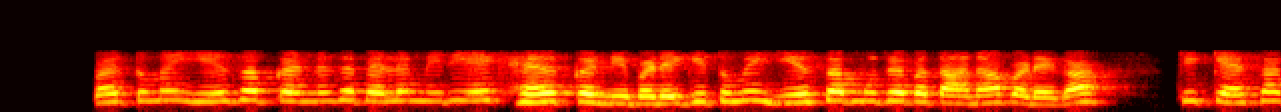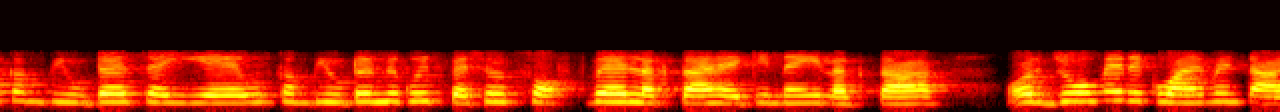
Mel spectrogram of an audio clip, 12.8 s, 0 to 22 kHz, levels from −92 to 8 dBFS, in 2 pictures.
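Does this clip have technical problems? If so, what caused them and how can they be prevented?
No, nothing in this speech stood out as a technical problem on listening, so there is nothing here that needs preventing.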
